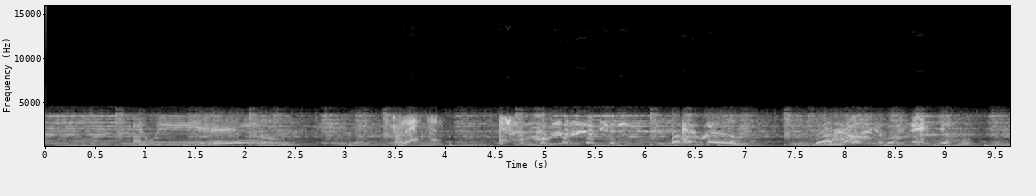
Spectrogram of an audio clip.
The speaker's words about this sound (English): There is a pause throughout the stadium as this man sounds like he just coughs up a lung.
